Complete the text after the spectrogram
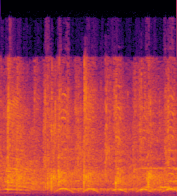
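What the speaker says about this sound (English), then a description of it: "let's give them a round of applause for trying." Brief applause rises from an audience for debaters, light and busy clapping lasting under two seconds, with a voice or tonal sound running across it.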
